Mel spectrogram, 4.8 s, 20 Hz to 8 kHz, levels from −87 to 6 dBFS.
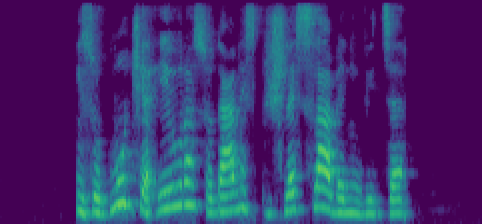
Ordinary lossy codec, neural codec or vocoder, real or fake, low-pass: none; codec, 16 kHz in and 24 kHz out, 1 kbps, XY-Tokenizer; fake; 7.2 kHz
